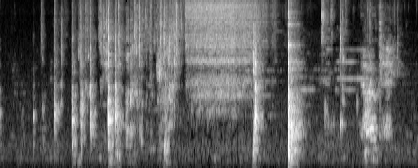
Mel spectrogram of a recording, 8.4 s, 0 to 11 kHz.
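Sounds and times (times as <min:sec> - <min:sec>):
clattering kitchen noises: 0:00.6 - 0:03.6, 0:05.0 - 0:07.2
water pouring into a pot of pumpkin soup with bouillon: 0:01.5 - 0:05.4.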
